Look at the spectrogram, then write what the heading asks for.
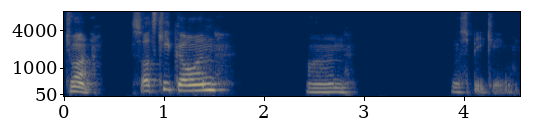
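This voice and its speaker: Easygoing teacher talking through a lesson, mid pitch, loose and chatty. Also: takes it slowly, warm tone. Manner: chatty, explains with fillers and playful asides. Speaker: language instructor. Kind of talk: casual online language lesson.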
